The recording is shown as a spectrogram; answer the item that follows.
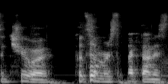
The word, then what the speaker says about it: Achiuwa: Like you're sneezing. Dude, it's Achiuwa.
